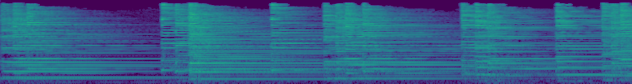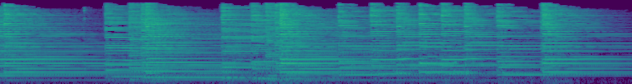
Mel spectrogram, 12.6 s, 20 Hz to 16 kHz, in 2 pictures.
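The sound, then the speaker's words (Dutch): Sixteenth-century music, sweet and gentle, unfolds as a steady stream of crisp notes that ring and fade, with soft sustained tones underneath, moderately quiet and without voices. “Het klinkt zo liefelijk, die muziek uit de 16e eeuw.”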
